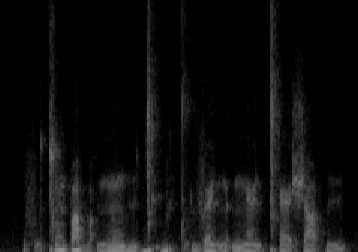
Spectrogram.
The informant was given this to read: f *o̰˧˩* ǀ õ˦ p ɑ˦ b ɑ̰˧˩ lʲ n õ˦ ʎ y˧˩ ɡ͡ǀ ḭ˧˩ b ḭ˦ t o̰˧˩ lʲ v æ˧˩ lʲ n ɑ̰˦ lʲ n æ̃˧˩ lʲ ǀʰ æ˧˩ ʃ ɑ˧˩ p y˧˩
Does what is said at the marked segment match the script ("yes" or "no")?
no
